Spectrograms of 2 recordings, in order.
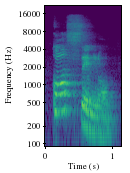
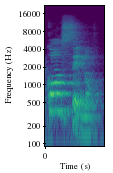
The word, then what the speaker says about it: cóselo: Perdón, la palabra cóselo. ¿Qué vamos a hacer primero? Separarlo en sílabas.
